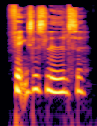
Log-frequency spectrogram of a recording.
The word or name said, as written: fængselsledelse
